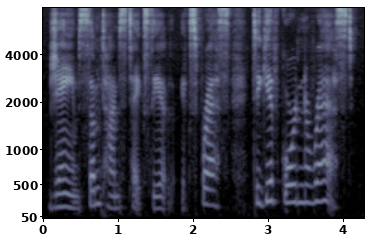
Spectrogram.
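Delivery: ordinary delivery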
